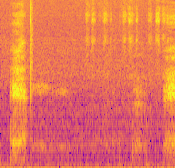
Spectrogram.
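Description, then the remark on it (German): Pen scratching across paper in short strokes, with brief bursts of voices and rustling over a steady background hum. “Was, ich muss kurz schreibst, du jetzt, schreibst du jetzt Bolov auf?”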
